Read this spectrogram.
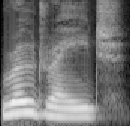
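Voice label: "road rage", British English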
